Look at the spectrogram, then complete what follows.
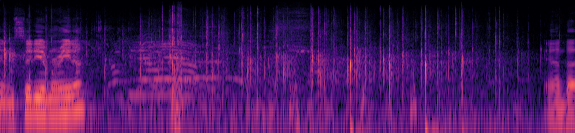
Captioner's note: Clapping and shouting "Go BLM"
